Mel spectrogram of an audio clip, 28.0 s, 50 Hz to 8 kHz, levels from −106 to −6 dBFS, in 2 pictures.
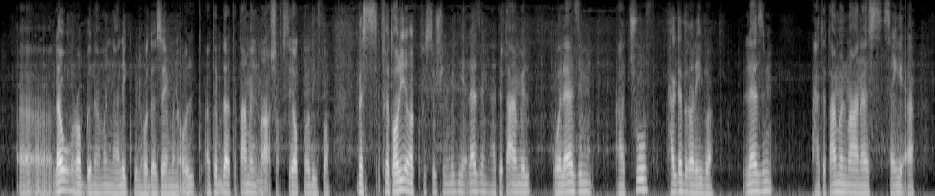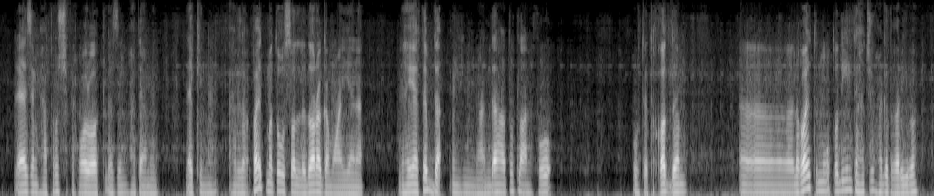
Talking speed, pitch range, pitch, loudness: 125 wpm, 105-125 Hz, 115 Hz, -31 LUFS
